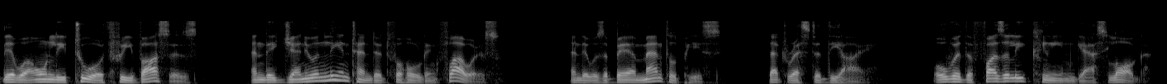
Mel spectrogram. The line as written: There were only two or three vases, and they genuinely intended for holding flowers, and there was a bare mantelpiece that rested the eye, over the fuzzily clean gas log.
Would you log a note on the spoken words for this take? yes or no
no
